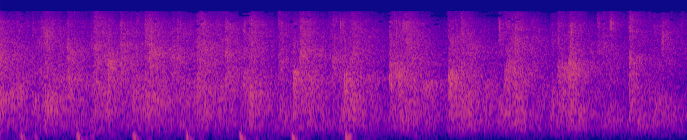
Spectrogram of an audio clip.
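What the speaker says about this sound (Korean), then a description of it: "박수 한번 보내주세요." Steady applause from a church congregation during a Sunday morning service, a dense wash of clapping that continues throughout at moderate distance.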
